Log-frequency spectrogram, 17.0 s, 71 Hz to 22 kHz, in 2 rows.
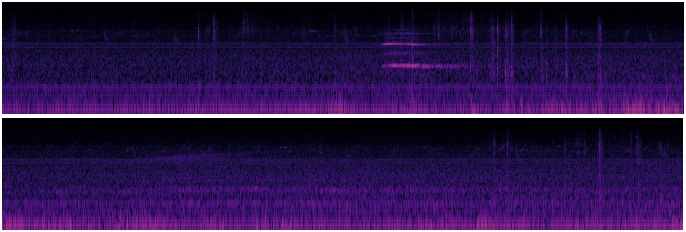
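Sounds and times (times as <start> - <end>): low steady rumble: 0.0 - 17.0
short high-pitched tone: 4.8 - 5.8.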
